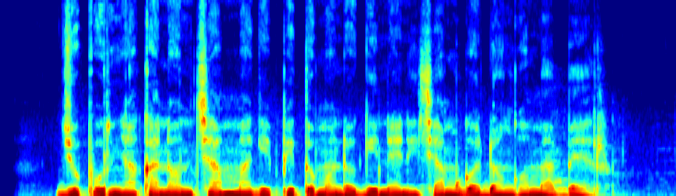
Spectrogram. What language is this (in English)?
Luo (Kenya and Tanzania)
